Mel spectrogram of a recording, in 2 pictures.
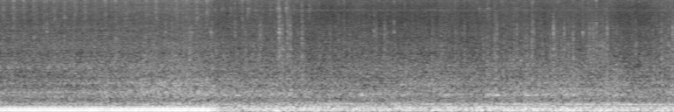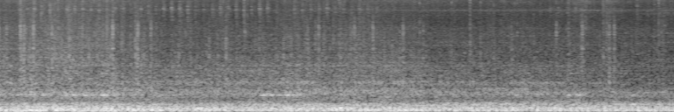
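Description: Tyres crunch and rumble over a snowy road.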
